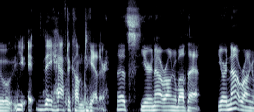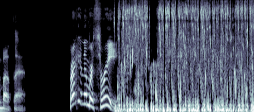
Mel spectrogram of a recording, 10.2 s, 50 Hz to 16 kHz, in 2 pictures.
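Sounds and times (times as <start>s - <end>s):
speech: 0.0s - 5.6s, 6.5s - 9.3s
water bubbling through a bong: 7.4s - 10.1s.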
